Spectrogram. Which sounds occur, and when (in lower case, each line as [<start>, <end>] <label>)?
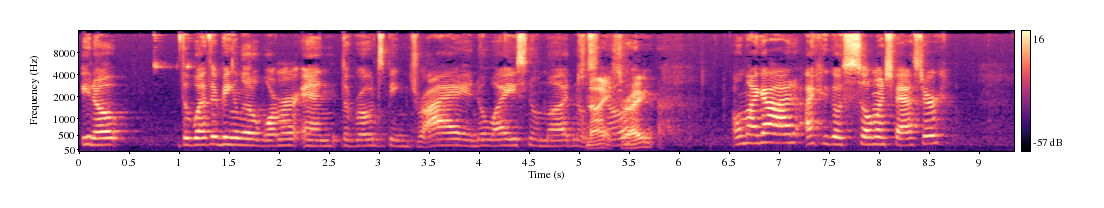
[0.00, 0.37] female speech
[0.00, 9.35] background noise
[0.88, 5.80] female speech
[4.96, 5.95] man speaking
[6.46, 8.58] female speech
